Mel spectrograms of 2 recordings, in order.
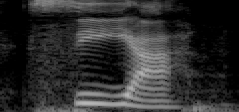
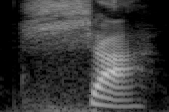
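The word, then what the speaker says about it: siya: It looks like it should be pronounced sa sa but it's actually pronounced sha sha.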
